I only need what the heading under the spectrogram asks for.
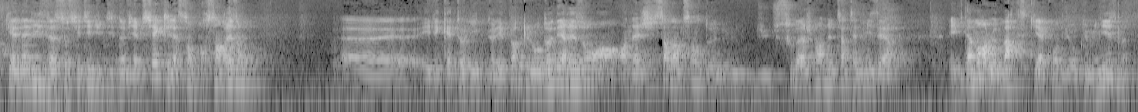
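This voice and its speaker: In an echoey indoor room with faint ambience and a little hiss or hum, a man delivers an informal lecture to a live audience. His voice is medium-pitched and a bit bright, and his delivery is hesitant, with frequent fillers and restarts.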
